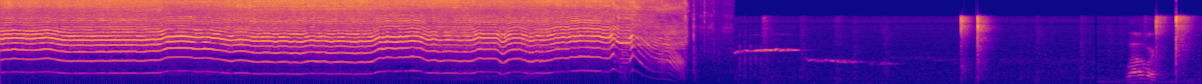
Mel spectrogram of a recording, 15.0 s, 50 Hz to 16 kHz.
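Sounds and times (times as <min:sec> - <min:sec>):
power tool motor whining: 0:00.0 - 0:09.2.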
